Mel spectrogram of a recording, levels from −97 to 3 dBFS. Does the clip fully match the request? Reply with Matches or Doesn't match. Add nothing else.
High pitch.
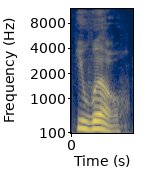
Doesn't match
